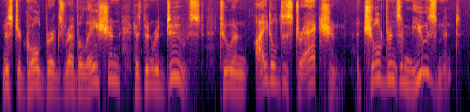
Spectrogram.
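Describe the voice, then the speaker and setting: Old hippie conspiracy host in audio drama; pompous, oratorical, highly animated pitch. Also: male voice, moderate pace, breathy edge, exaggerated voice. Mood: pompous, earnest. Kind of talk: audio drama monologue as online broadcast.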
